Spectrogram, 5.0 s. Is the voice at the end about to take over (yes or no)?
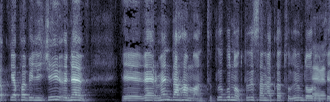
yes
